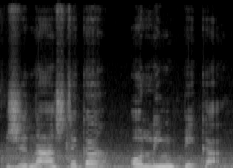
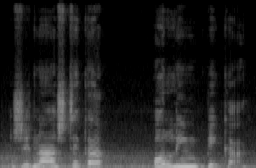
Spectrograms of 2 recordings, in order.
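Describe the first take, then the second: No difference in how they are said.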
